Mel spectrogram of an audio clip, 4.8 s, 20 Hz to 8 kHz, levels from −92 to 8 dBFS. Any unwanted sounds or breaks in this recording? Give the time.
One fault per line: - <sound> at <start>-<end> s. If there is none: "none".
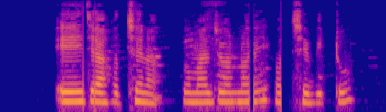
- dropout at 3.5-3.6 s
